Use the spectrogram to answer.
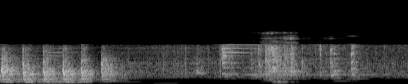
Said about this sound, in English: At the boat landing, the ocean was acting up sign read Peterson's boats for hire, day or week. I knocked for Peterson.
